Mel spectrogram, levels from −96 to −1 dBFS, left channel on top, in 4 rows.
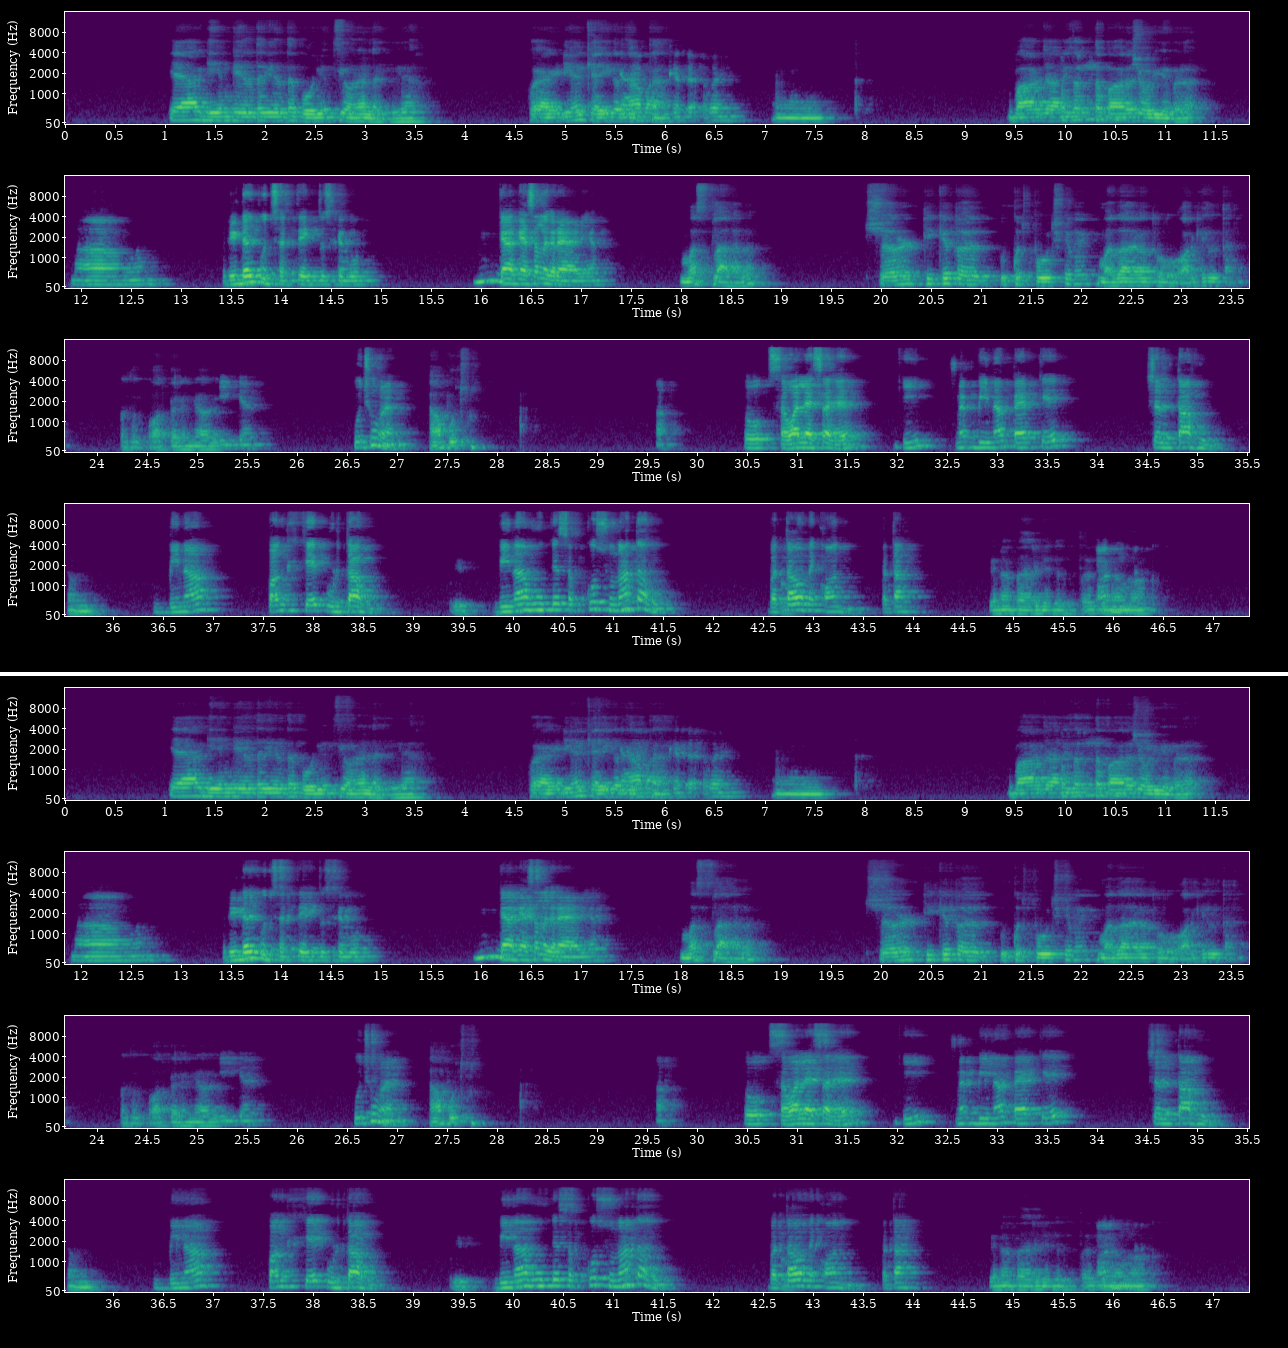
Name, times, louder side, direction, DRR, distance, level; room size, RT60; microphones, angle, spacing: voice 1, 1.0-3.6 4.6-6.1 7.1-7.6 9.4-11.3 15.9-16.3 18.0-18.8 19.9-23.6 24.2-25.3 27.3-27.8 35.5-35.9 39.4-39.6 44.8-46.4, left 1 dB, 35° left, 5 dB, 1.7 m, -32 dB
voice 2, 5.5-6.6 10.1-10.6 11.9-12.7 13.4-14.8 16.2-17.2 25.2-25.5 26.6-27.0 30.5-31.6 32.1-32.3 32.6-33.6 34.5-35.2 36.4-37.0 37.6-38.6 39.8-41.5 42.6-43.9 45.8-46.3, left 2 dB, 50° left, 3 dB, 4.5 m, -31 dB
19.5 x 17.5 x 3.7 m, 0.37 s
head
